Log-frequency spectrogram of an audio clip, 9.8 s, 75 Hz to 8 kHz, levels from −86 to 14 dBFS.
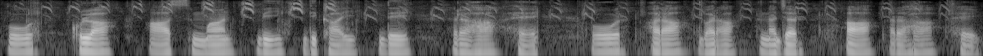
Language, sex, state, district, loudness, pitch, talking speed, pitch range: Hindi, male, Rajasthan, Jaipur, -22 LUFS, 105 Hz, 90 wpm, 100-110 Hz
